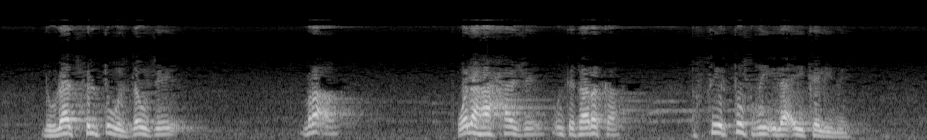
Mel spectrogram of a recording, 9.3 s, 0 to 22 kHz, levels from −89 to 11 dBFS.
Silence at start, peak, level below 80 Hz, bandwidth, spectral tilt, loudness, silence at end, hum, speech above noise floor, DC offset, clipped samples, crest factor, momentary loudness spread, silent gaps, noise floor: 0.4 s; 0 dBFS; -50 dBFS; 10.5 kHz; -8.5 dB/octave; -15 LUFS; 0.75 s; none; 33 dB; under 0.1%; under 0.1%; 16 dB; 17 LU; none; -47 dBFS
